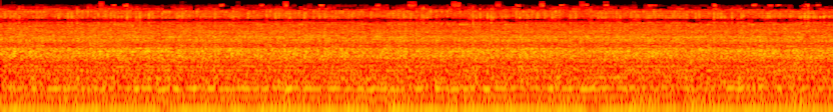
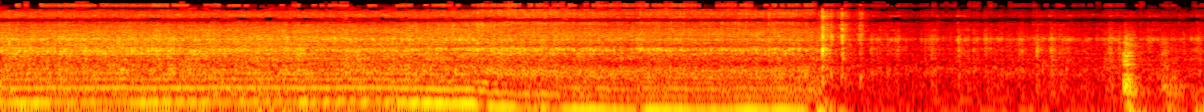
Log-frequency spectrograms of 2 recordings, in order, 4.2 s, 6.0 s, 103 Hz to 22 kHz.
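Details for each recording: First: HPI MT2 nitro RC engine after carburetor tuning (bottom leaned, top richened), tank nearly full: a steady, even, buzzy idle that holds level without surging, believed to be single-stage, still slightly rich. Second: HPI MT2 nitro RC engine during carburetor tuning, richened at the bottom end: it idles at one speed, then drops to a second, lower idle before cutting out. A mistuned carburetor gives this two-stage idle, later fixed by leaning the bottom and richening the top.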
